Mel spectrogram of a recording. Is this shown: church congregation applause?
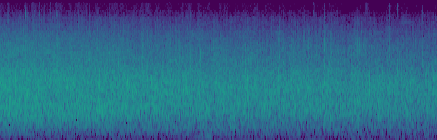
yes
